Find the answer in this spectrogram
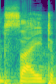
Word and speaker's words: sight: तो अगर आई के साथ GH लिखा रहता है तो इस आई का उच्चारण आई होता है। SIGHT, इसे हम साइट पढ़ेंगे।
